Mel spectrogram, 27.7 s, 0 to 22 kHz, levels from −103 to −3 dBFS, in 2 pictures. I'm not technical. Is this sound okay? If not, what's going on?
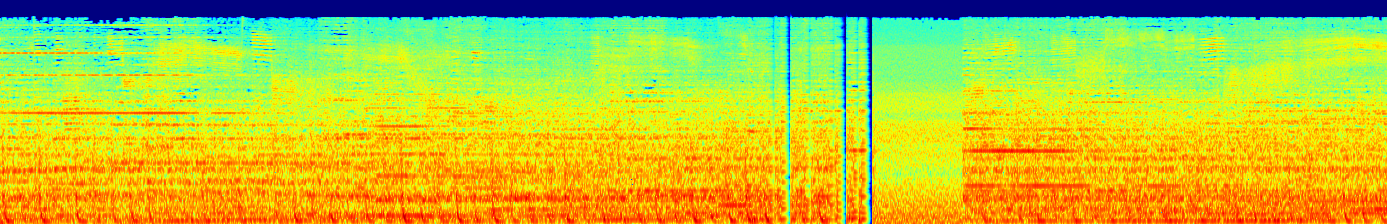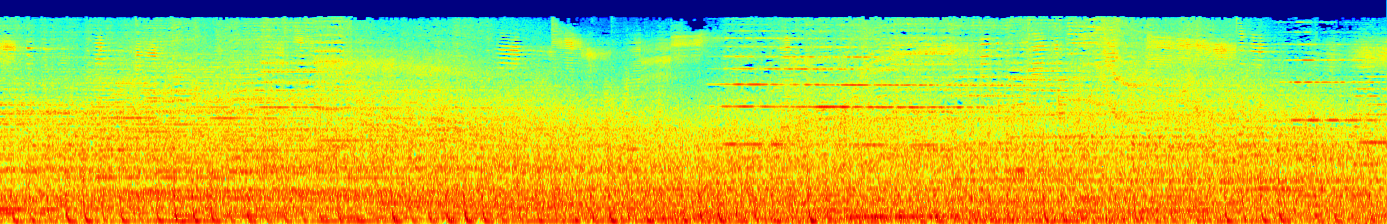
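No. From 7.71 to 8.62 s there is repeated packet loss, which makes the sound choppy and robotic. Six short pieces of audio went missing, the longest about 80 ms, and each gap was patched by stretching the previous sound. About a third of that stretch is patched-over audio.

Right after, from 8.63 to 9.66 s, the sound turns into a fading buzz or hiss with a brief moment of silence, and about a second of audio is simply gone. This is likely a long network dropout, where nothing arrived and the receiver filled in until the stream resumed.

From 17.40 to 18.40 s there is a channel delay causing comb filtering. One side arrives roughly one sample late, and combining both sides cancels some frequencies. Here the cancellation sits very high, near 20 kHz, so it mainly takes some airiness off the top.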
